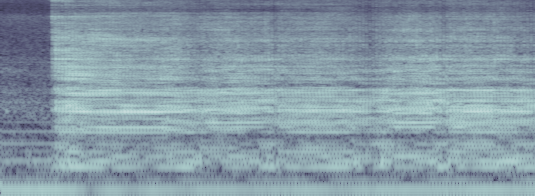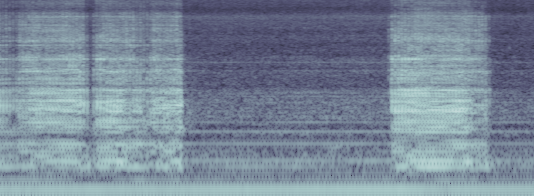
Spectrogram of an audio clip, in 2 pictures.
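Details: Dental model trimmer shaping the curved anterior of a mandibular plaster cast: loud, harsh grinding and hissing from the spinning wheel, cutting off and briefly restarting.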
